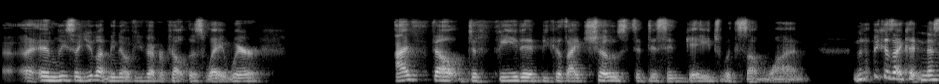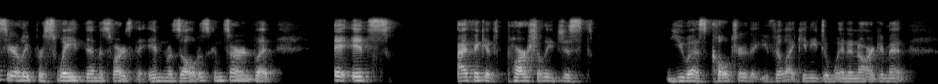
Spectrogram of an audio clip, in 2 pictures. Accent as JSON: {"language": "English", "region": "Virginia", "country": "United States", "tie": "born or raised there", "said": "We both were born and raised in Virginia, educated in Virginia, all Virginia schools."}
